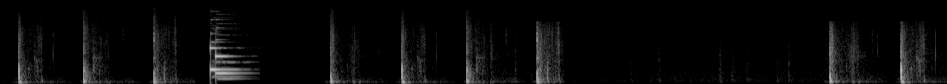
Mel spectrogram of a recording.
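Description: At 4.88 s a gap of about 20 ms is followed by a duller, boxier sound that lasts to the end, with nothing above 7.6 kHz, a small level shift, and a new noise floor far below the signal. The input was likely switched to a poorer device.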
